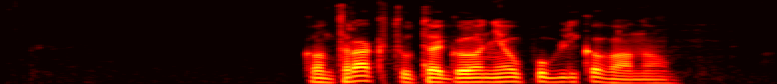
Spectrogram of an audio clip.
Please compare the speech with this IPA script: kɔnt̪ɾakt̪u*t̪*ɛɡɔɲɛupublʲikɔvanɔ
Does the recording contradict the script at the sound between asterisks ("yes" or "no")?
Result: no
